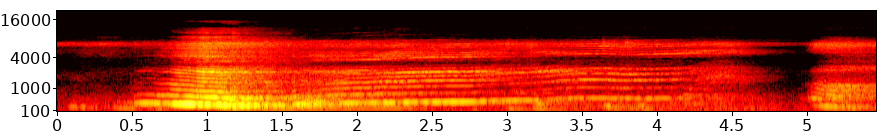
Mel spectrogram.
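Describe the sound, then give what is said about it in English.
An exaggerated, jaw-cracking yawn of boredom: a loud breathy intake swells into a long, drawn-out groan that slowly falls in pitch and fades over several seconds, followed by a brief voiced sound. “Now let's see how many others yawn.”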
